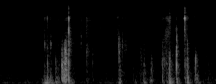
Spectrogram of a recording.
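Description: Paper pages of a booklet manual rustling and crinkling as they are handled and turned, a few soft crackles and taps.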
